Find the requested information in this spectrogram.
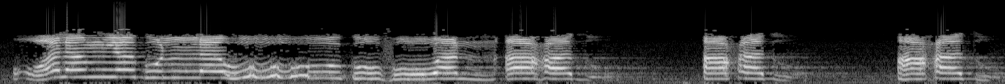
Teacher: خفی آواز میں موقوف علیہ کی حرکت کو پڑھیں گے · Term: روم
